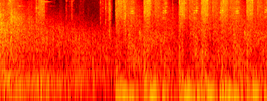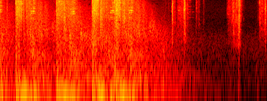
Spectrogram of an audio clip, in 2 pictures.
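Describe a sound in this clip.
Gunshots fire rapidly in a video game.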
